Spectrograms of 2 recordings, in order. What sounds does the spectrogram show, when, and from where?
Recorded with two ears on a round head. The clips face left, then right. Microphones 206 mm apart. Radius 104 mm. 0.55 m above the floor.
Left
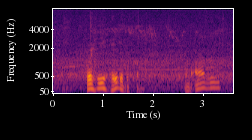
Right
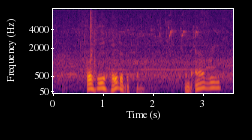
0.7 s a man speaking: 5° right (ahead or behind); by 3.4 s 30° right (ahead or behind)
